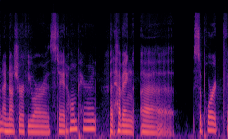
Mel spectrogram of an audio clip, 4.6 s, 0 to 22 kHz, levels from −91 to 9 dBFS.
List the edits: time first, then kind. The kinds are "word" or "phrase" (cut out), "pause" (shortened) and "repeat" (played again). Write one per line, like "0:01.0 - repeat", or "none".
0:02.2 - word

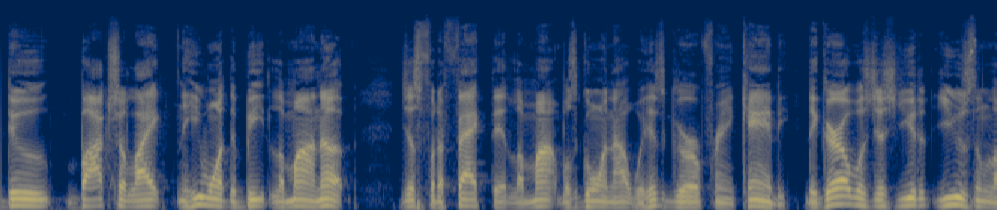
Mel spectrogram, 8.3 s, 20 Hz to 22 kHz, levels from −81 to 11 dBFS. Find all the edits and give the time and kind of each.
0:06.6 - pause

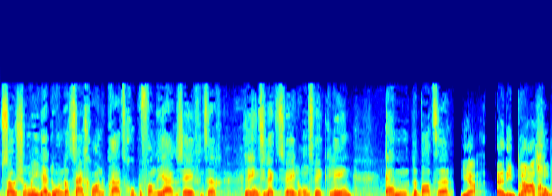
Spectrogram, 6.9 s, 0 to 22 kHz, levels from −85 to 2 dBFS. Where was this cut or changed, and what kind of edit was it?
0:03.1 - phrase
0:05.2 - word
0:05.7 - pause

